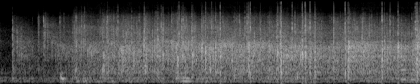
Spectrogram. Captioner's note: applause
